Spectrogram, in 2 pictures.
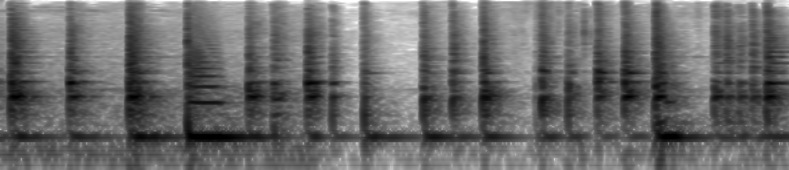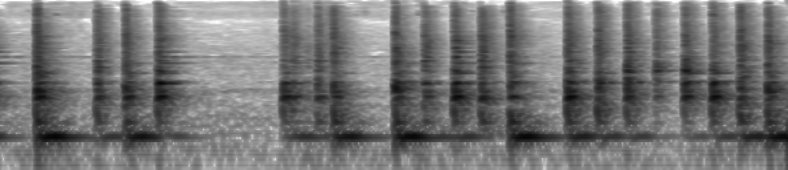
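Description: Hand drum played solo in a fast dance rhythm, mixing deep low strokes with sharp, dry high strokes. The drumming breaks off briefly about seven seconds in, then picks up again.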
